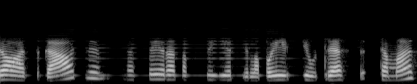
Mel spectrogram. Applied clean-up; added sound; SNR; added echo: neural mask model RNNoise.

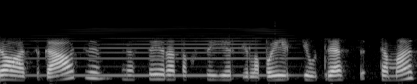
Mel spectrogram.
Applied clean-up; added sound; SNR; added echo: none; Wind instrument, woodwind instrument; 19 dB; none.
